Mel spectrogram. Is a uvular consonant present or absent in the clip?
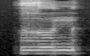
absent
